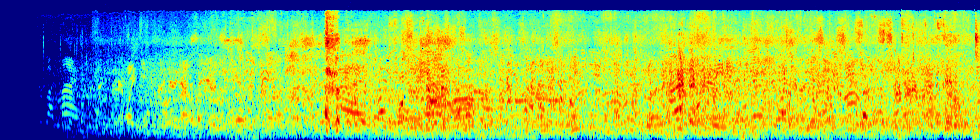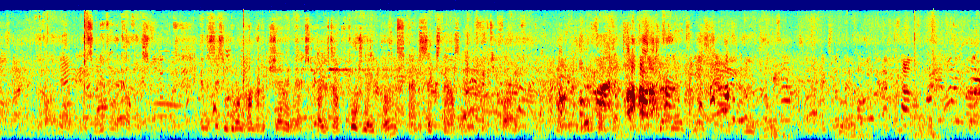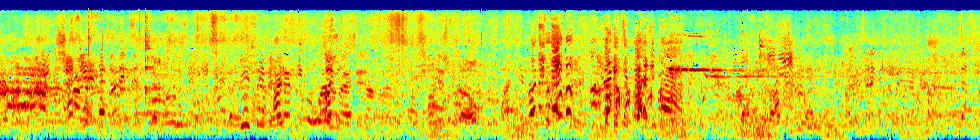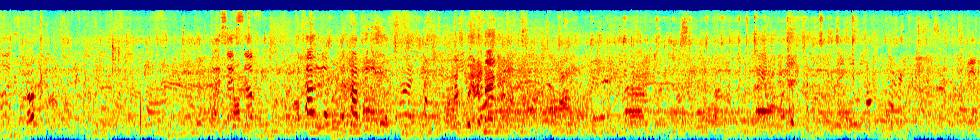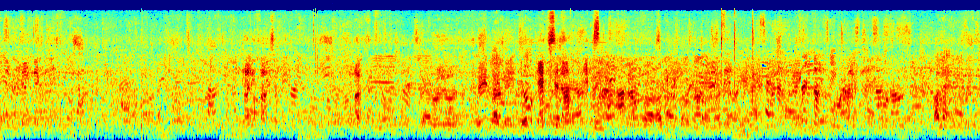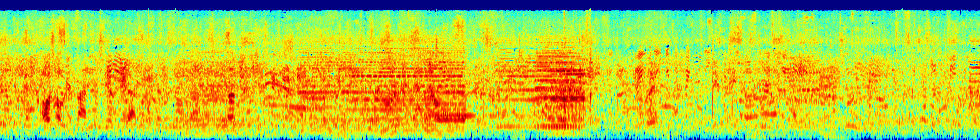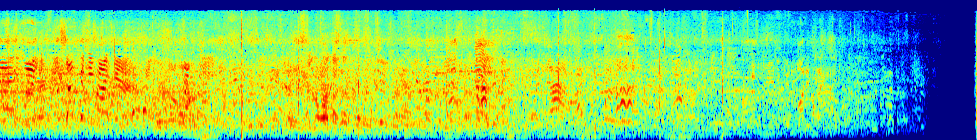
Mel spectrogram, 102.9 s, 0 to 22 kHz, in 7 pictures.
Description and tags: Soundwalk at Bede Park, Leicester 15.05.11
When the sun comes out in Leicester people flock to Bede Park to make the most of it. I just happened to be there with my old Tascam DR-07mk1.
field-recording, leicester, park, soundmap, soundwalk, spring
